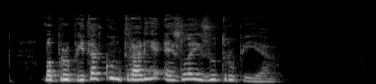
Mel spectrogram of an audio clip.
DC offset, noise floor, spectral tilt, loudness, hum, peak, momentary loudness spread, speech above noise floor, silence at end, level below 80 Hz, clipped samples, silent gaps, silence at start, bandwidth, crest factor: under 0.1%; -78 dBFS; -6 dB/octave; -25 LUFS; none; -8 dBFS; 13 LU; 54 dB; 1 s; -78 dBFS; under 0.1%; none; 0.45 s; 11 kHz; 18 dB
